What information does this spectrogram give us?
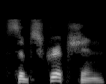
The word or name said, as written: subscription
